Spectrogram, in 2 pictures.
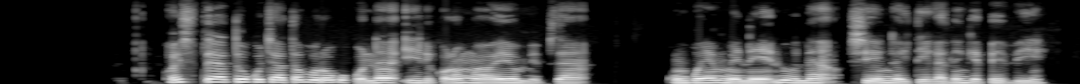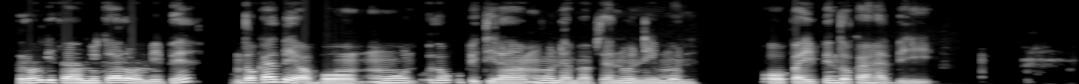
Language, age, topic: Oshiwambo, 25-35, agriculture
